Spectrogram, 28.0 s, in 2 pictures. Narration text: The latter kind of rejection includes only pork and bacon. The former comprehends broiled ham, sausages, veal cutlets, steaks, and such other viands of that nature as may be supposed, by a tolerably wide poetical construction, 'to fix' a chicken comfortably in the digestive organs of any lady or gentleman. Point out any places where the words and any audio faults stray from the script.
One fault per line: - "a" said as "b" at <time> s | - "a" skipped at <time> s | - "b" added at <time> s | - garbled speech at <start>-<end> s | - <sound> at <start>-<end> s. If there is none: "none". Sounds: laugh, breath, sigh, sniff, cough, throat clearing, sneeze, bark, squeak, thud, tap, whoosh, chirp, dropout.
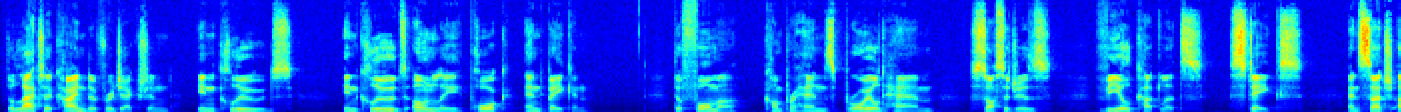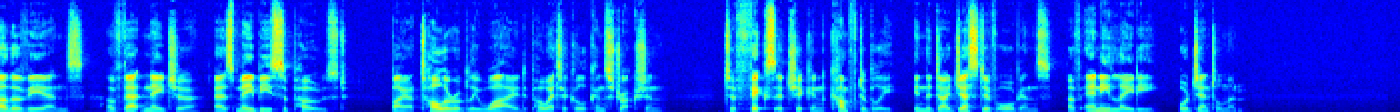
- "includes" added at 3.4 s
